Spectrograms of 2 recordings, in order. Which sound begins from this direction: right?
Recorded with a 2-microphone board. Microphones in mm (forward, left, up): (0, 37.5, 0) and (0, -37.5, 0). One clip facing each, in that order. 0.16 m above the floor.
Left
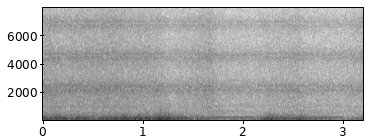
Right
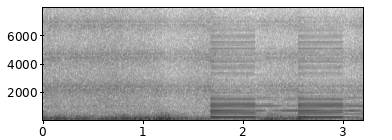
A fire alarm, at 1.7 s.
